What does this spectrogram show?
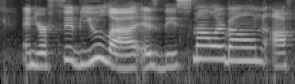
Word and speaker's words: fibula: Most people like to pronounce these and like kind of combine the words of saying tibia and fibia, but it's actually fibula. So if you put fibia, it will be wrong. It is fibula.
